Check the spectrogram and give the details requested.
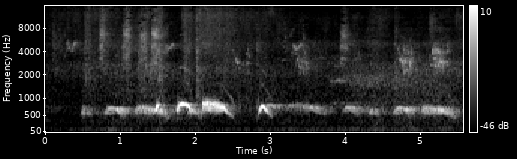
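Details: Coo phrases from a wild spotted dove in Bang Bai Mai, Surat Thani, Thailand. Mellow notes run into a louder arched coo and a long falling note, then quieter sustained coos trail off. Faint higher chirps sound in the background.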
